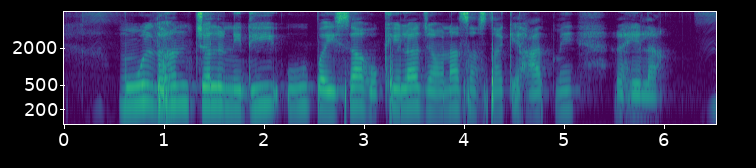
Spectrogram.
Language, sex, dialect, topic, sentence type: Bhojpuri, female, Southern / Standard, banking, statement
